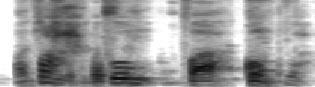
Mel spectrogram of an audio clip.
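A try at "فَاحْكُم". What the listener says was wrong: फाहुकुम अलिफ नहीं पढ़ रहे, मध्य असली नहीं हो रहा।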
